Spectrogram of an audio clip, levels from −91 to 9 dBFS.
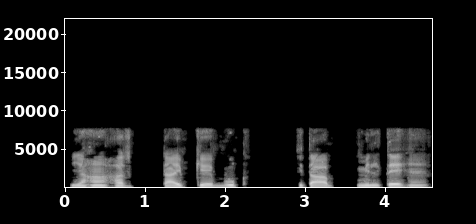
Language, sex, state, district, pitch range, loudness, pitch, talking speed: Hindi, male, Bihar, Saran, 105-120 Hz, -18 LUFS, 110 Hz, 115 wpm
